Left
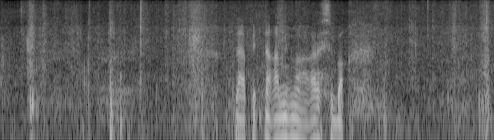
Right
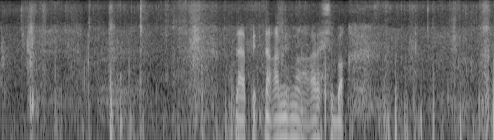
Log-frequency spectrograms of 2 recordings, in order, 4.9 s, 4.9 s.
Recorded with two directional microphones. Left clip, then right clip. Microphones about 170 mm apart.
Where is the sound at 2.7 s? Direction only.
30° left (ahead or behind).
